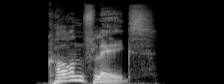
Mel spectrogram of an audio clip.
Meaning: corn flakes
- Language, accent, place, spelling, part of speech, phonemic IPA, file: German, Germany, Berlin, Cornflakes, noun, /ˈkɔrnfleːks/, De-Cornflakes.ogg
